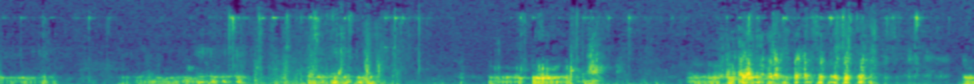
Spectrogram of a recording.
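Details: Playing Jack Russell Terrier growling in rough, rasping bursts, the longest stretches lasting about two seconds, with short gaps and a rising, more intense growl toward the end; faint whimper-like tones mixed in.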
